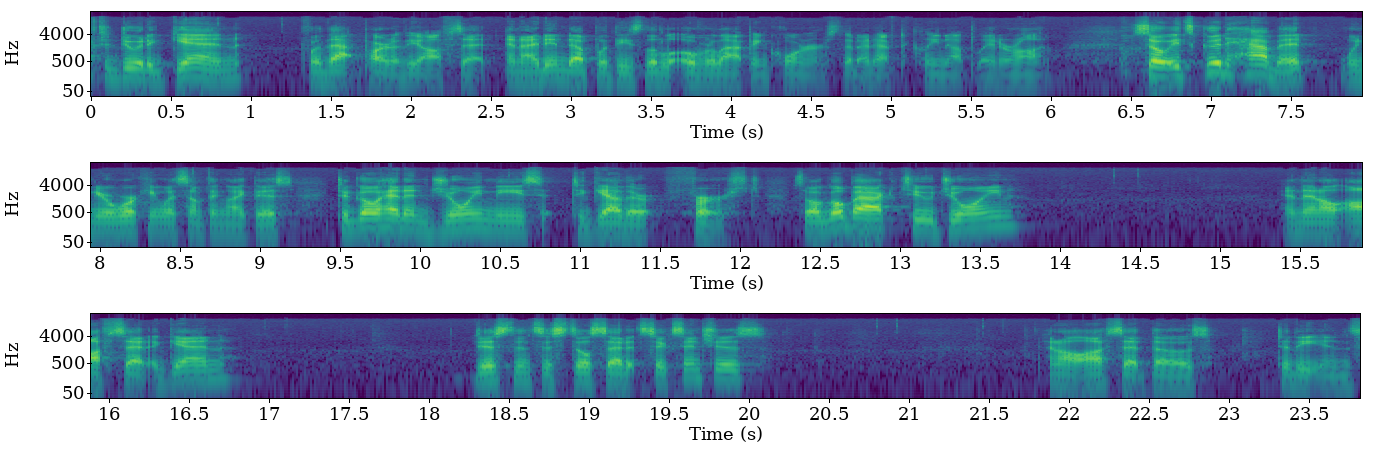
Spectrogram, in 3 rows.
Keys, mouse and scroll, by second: 0.8 click, 1.4 click, 2.9 scroll, 6.5 scroll, 6.9 ctrl+z, 7.3 ctrl+z, 7.9 middle click, 8.0 scroll, 8.2 middle click, 8.7 Escape, 9.9 click, 10.0-10.6 scroll, 10.8 click, 13.3 click, 14.6 click, 17.2 click, 19.1 Return, 21.0 click, 21.6 click, 22.4 scroll.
